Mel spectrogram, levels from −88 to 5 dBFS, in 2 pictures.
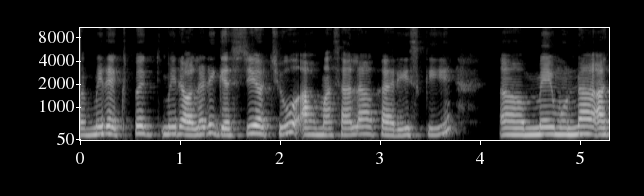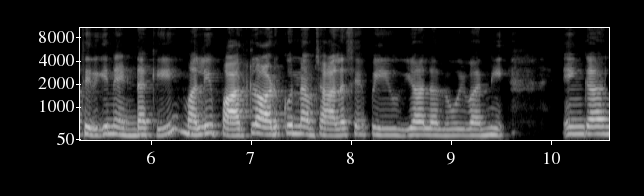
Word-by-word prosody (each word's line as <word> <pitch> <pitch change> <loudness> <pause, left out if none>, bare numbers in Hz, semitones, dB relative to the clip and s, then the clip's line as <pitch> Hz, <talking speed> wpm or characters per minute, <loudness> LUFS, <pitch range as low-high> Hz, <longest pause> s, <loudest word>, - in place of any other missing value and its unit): మీరు 215 +2 +1
ఎక్స్పెక్ట్ 210 +1 -4
మీరు 210 0 -1
already 205 +6 -1
guess 185 0 -2
చేయొచ్చు. 215 -2 0 0.2
ఆ - - -1 0.2
మసాలా 190 +2 -3 0.2
కర్రీస్‌కి. 185 +1 -4 0.7
ఆహ్, 195 -1 +1
మేమున్న 205 0 +1 0.2
ఆ - - +3
తిరిగిన 210 +2 0
ఎండకి. 195 +1 -1 0.2
మళ్ళీ 200 +4 +2 0.2
పార్క్‌లో 180 +6 +7
ఆడుకున్నాం 205 +1 +2
చాలా 180 0 +3
సేపు. 205 -1 -8
ఈ - - -5
ఉయ్యాలలు 185 0 -1
ఇవన్నీ. 180 +1 -2 0.7
ఇంకా 215 0 +2
195 Hz, 130 wpm, -24 LUFS, 185-210 Hz, 0.7 s, పార్క్‌లో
